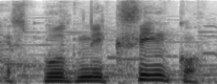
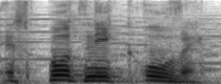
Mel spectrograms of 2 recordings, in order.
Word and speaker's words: Sputnik V: se llama sputnik 5 la ub no corresponde al número 5 romano sino que hace referencia a la palabra vaccine o vacuna así que no caigas una paparruchada la forma correcta de pronunciar el nombre de esta vacuna es sputnik v por cierto esta es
